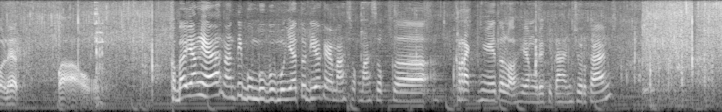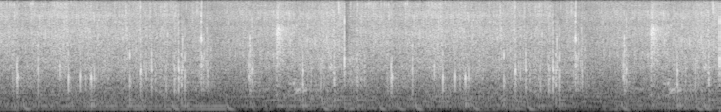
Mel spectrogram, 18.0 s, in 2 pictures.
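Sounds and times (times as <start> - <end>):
crab frying in butter sauce: 0.0 - 2.2, 7.4 - 18.0
small pops and crackles: 7.9 - 18.0.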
